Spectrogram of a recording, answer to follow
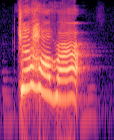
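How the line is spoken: Shouting. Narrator (Chinese): 佩奇叫道

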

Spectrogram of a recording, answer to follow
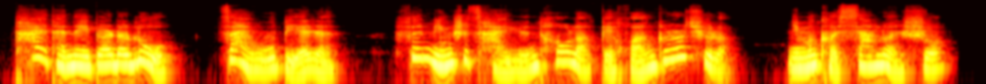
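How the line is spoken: Laughing. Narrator (Chinese): 晴雯笑说

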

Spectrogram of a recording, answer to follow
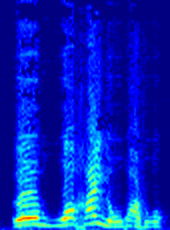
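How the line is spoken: Shouted. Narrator (Chinese): 旁边有人喊

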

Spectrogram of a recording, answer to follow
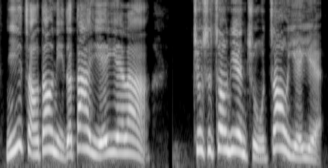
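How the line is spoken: Shouting. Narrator (Chinese): 孙娜对着赵熙喊着

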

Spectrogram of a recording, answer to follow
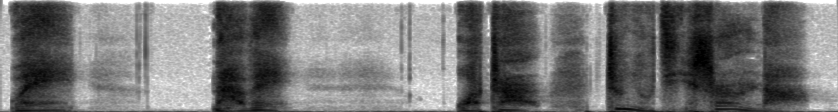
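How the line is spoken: Low, hushed question. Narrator (Chinese): 他压低声音问

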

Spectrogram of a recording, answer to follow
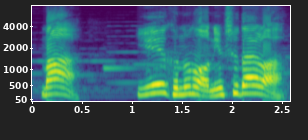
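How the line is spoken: Calling out. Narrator (Chinese): 小雨喊

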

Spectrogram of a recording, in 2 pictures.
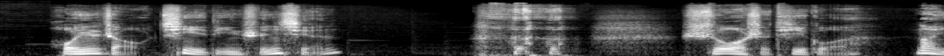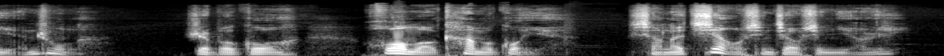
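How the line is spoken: Cold sneer. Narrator (Chinese): 冷笑一声，说道

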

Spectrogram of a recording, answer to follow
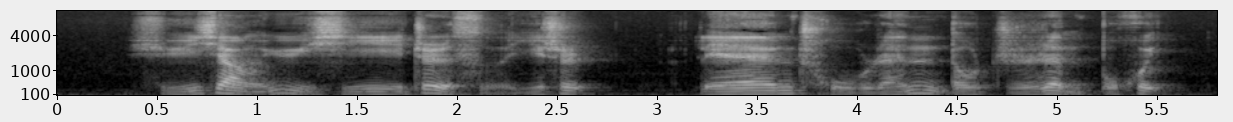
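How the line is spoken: Startled, low grave voice. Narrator (Chinese): 吕不韦大感愕然，心知不妙，沉声说

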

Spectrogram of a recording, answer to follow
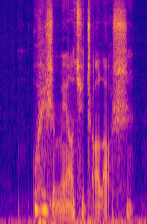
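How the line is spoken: Crying, repeated murmuring. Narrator (Chinese): 他哭了，反复念叨着

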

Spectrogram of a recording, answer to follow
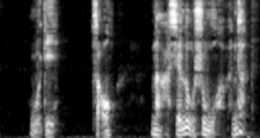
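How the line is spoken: Deep voice. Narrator (Chinese): 李乾沉声道

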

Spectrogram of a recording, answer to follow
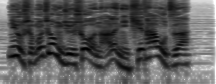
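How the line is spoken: Loud and aggressive. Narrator (Chinese): 他的声音又大又冲

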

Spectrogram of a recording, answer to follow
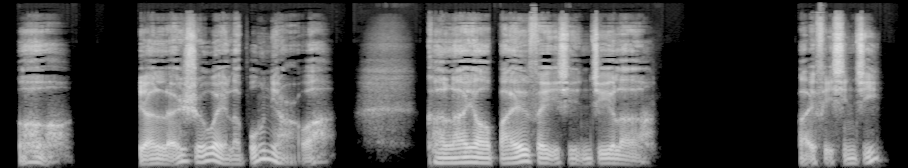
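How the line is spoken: Slow, unhurried. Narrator (Chinese): 刘教授反而不着急了，慢吞吞的说

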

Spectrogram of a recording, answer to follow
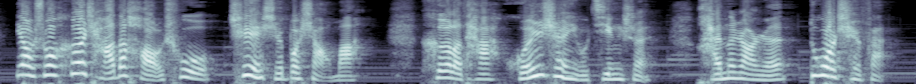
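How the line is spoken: Smiling. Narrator (Chinese): 毛主席笑着向大家点头说

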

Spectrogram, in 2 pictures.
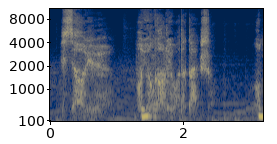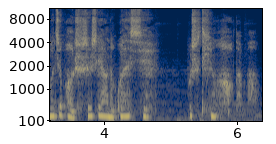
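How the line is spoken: Tender, barely audible. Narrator (Chinese): 方心眼底闪过一丝柔情，声音小到几乎听不见了

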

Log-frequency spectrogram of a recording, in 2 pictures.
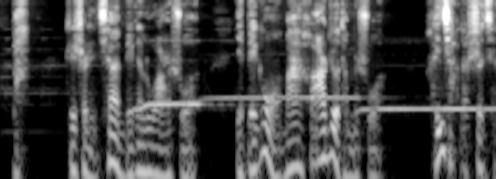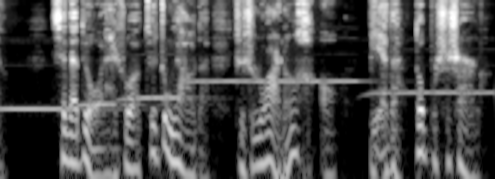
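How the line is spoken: Forced smile. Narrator (Chinese): 宝四扯着嘴角，笑着

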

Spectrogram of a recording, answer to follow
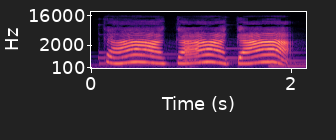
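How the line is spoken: Loud duck quacking. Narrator (Chinese): 鸭子大声叫了起来

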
